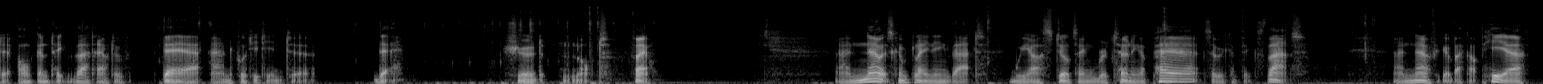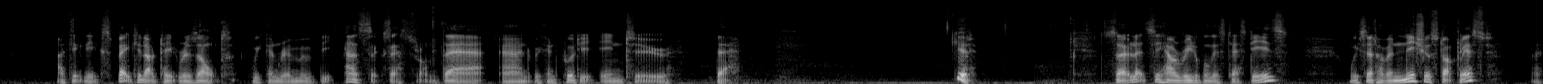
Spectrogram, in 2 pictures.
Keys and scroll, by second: 1.5 super+x, 3.7 super+v, 13.6 F2, 20.3 super+z, 23.1 ctrl+r.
